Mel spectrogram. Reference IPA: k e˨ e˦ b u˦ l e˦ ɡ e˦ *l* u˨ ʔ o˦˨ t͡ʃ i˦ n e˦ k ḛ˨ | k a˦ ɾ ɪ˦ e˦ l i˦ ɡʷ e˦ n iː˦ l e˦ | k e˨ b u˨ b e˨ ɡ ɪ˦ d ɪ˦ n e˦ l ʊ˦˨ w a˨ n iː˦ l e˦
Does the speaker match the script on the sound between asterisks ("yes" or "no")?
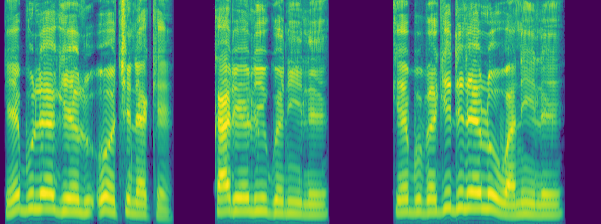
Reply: yes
